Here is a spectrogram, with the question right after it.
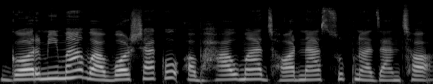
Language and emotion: Nepali, neutral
